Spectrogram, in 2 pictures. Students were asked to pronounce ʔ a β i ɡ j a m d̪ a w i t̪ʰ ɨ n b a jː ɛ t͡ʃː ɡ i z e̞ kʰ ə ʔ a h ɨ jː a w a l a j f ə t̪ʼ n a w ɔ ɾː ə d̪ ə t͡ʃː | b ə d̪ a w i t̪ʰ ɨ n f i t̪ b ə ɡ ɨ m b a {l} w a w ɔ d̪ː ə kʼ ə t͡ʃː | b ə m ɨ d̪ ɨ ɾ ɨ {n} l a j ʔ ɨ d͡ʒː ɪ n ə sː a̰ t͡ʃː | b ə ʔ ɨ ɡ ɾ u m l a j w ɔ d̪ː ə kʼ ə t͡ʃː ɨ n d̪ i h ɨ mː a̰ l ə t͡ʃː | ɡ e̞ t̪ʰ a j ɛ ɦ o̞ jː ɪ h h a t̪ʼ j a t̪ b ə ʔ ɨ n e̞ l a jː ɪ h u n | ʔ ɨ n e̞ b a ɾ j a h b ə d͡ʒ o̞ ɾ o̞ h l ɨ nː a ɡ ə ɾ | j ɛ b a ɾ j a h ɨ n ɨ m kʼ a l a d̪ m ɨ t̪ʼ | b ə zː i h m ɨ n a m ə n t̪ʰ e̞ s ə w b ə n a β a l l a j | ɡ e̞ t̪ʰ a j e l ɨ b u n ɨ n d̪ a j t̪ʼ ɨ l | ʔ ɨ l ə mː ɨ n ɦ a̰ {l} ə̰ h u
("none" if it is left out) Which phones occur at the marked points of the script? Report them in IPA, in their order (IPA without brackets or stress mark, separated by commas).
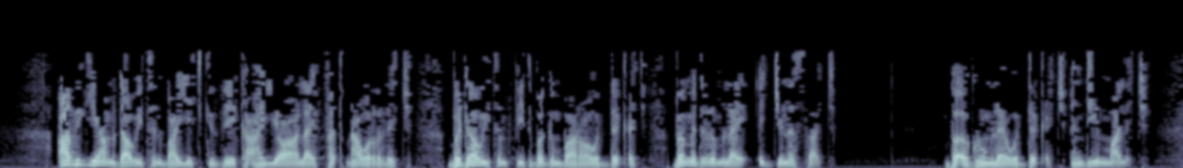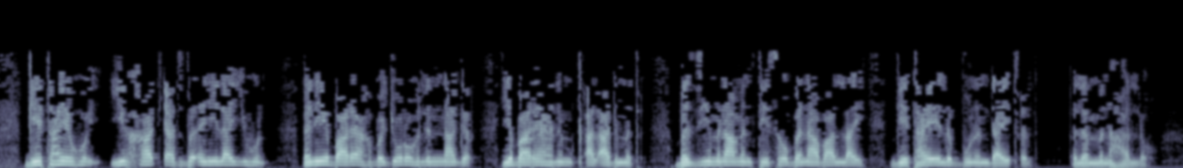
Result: ɾ, m, lː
